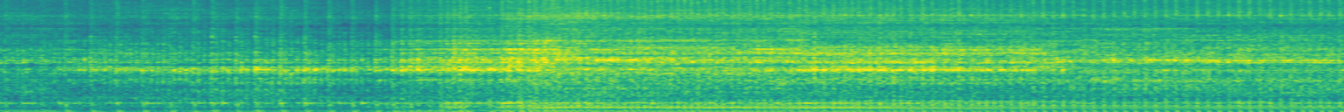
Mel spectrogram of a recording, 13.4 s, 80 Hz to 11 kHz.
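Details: Polaris Trail Boss 250 4x4 ATV, exhaust still cold, fuel on reserve; engine chugging unevenly at low idle, ragged slow pulses, struggling to run clean; rough cold idle, cause not confirmed.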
